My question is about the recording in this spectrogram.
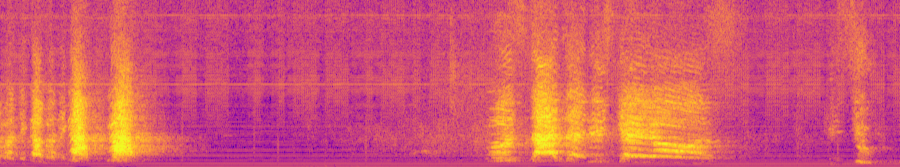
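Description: A girls' choral speaking group voicing lines in unison: a short phrase, a pause of about three seconds where only a steady electrical hum is heard, then a second phrase with drawn-out, sung tones. A mains hum runs underneath.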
